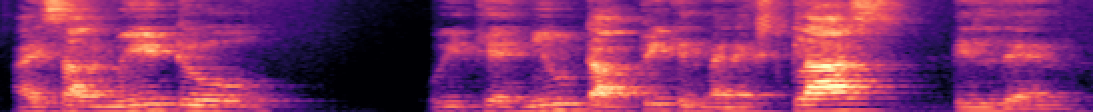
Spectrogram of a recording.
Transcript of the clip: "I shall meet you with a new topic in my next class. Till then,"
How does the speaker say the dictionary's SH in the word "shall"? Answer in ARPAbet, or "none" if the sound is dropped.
S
